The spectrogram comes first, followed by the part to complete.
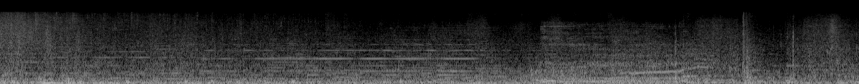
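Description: Dramatic cartoon background music over a steady rumble, with a rising tone in the second half.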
